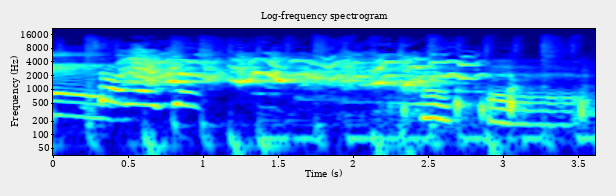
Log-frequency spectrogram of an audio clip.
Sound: boys squealing

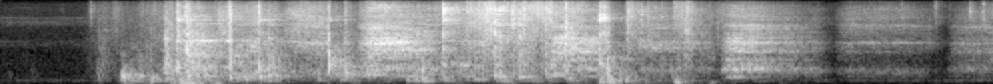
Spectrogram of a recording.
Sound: crashing; heavy breathing

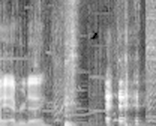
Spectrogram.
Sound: laughs; snicker

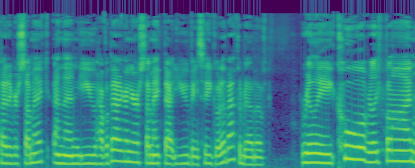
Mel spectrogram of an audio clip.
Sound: sarcastically

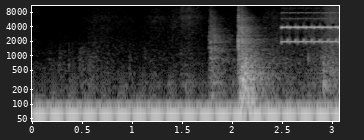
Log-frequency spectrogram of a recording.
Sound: door shuts

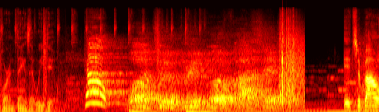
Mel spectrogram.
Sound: clap

